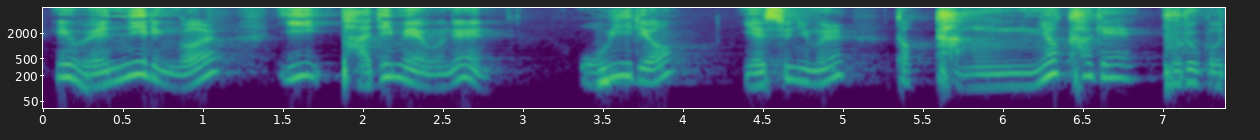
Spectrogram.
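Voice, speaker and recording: A man's voice: medium pitch, a little mellow. A man preaching a sermon in an emphatic way, often putting questions to the congregation. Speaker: pastor.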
